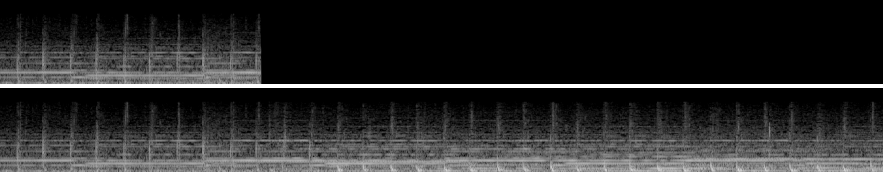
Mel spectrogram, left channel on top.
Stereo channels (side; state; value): left; drops out; at 2.7 s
